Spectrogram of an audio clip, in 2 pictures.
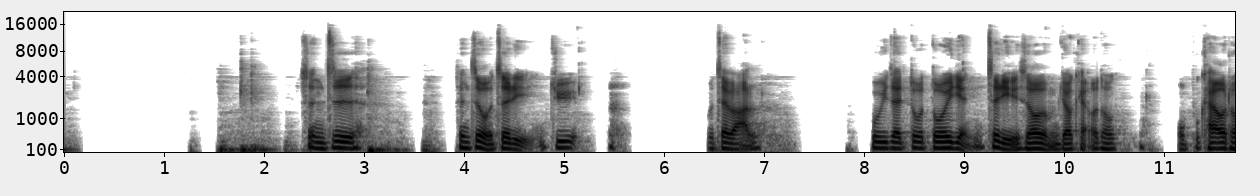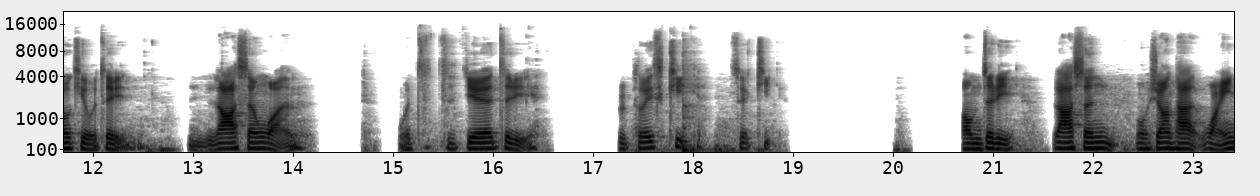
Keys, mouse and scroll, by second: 1.0-1.9 scroll down 1, 1.9 shift+KP_1, 3.1 KP_1, 3.9-4.7 scroll up 3, 10.1 click, 11.7 click, 12.7 g, 15.9 click, 16.6-21.4 right drag, 21.4-23.4 drag.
